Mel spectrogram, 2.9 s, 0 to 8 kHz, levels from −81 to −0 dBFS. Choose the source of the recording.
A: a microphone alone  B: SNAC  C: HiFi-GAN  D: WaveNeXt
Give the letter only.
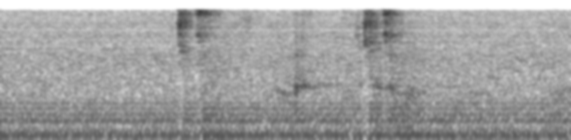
D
